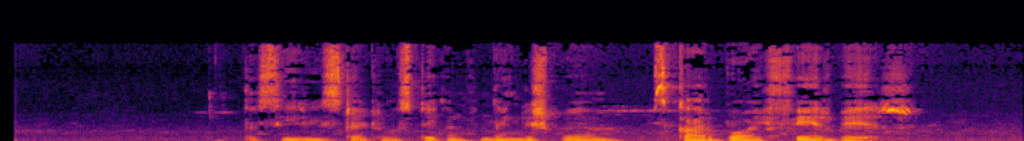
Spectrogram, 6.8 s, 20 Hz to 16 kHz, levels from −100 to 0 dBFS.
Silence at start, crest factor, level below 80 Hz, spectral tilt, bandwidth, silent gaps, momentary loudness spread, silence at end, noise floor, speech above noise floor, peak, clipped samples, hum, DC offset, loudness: 1.45 s; 20 dB; -54 dBFS; -4 dB/octave; 11.5 kHz; none; 8 LU; 0.75 s; -61 dBFS; 34 dB; -8 dBFS; under 0.1%; none; under 0.1%; -26 LUFS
